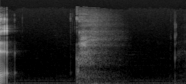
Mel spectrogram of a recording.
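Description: A man's audible breath between phrases of speech: one short, noisy breath about a second in, lasting about half a second.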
